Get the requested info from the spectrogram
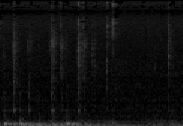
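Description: Irregular clicking from a computer mouse and keyboard as logos are selected and nudged in place, about half a dozen clicks over two seconds, over a low rumble.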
